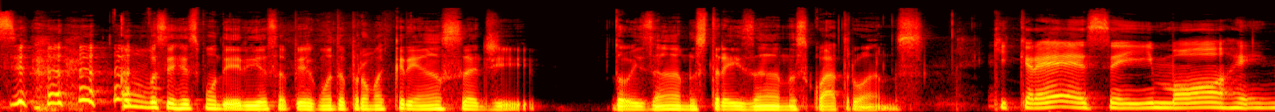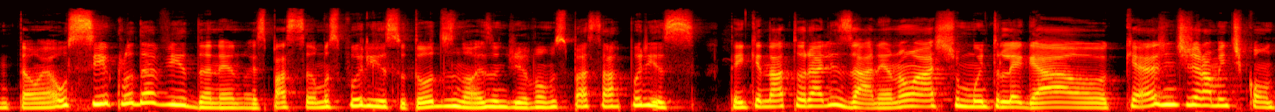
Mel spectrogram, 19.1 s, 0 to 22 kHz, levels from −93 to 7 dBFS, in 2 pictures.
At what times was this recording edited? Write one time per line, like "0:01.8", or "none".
0:07.4
0:14.9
